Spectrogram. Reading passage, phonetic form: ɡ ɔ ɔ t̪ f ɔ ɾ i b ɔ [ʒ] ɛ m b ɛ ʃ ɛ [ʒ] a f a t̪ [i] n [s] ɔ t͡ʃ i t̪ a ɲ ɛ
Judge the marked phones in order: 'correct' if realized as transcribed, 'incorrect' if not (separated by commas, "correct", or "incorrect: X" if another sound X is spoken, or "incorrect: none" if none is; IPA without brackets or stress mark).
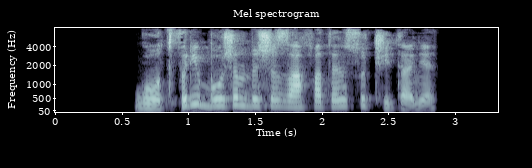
correct, incorrect: z, incorrect: ɛ, correct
